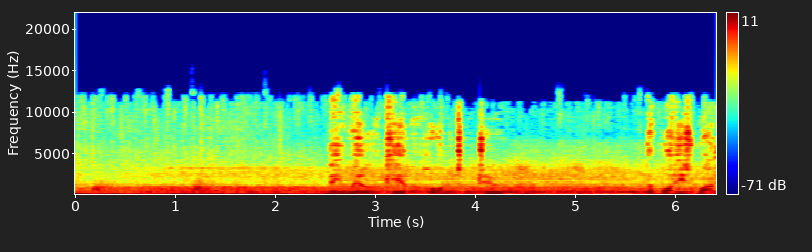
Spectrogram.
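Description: Giant hornets and European honeybees buzzing at a hive under attack: a loud, dense drone of wings whose pitch keeps wavering up and down, with scattered sharp clicks.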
